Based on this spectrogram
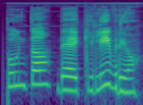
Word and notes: punto de equilibrio: Spanish

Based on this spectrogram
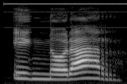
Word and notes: ignorar: Spanish

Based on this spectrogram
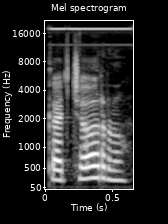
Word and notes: cachorro: spanish

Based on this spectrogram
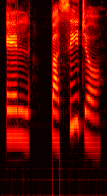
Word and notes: el pasillo: Spanish

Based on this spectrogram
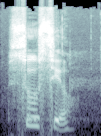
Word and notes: sucio: Spanish

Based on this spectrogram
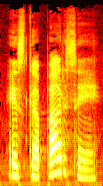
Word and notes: escaparse: Spanish

